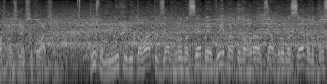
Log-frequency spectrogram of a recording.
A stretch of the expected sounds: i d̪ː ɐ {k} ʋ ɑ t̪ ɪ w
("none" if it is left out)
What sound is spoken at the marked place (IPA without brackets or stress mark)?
none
